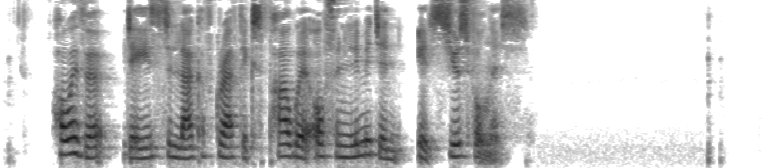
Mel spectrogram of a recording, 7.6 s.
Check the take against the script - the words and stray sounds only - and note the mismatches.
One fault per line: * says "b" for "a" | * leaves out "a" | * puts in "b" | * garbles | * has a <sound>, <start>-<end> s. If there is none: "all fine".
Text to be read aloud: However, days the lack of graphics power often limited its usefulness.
all fine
